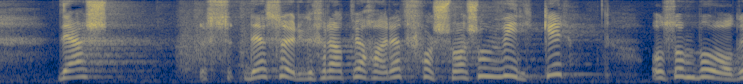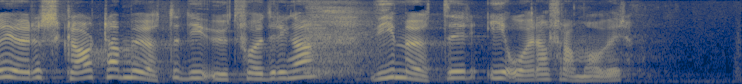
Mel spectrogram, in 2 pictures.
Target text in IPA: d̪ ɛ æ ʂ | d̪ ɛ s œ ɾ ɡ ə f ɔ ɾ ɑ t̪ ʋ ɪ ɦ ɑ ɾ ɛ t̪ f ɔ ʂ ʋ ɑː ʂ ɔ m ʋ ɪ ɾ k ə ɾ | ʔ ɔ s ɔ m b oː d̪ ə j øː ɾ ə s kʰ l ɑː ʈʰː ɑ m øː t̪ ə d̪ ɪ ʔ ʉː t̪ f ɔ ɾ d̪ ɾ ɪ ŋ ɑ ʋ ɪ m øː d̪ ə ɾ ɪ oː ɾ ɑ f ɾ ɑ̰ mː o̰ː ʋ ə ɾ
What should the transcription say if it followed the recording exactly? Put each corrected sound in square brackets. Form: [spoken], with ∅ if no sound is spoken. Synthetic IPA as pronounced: d̪ ɛ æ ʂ | d̪ ɛ s œ ɾ ɡ ə f ɔ ɾ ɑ t̪ ʋ ɪ ɦ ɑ ɾ ɛ t̪ f ɔ ʂ ʋ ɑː ʂ ɔ m ʋ ɪ ɾ k ə ɾ | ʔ ɔ s ɔ m b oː d̪ ə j øː ɾ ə s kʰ l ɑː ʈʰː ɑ m øː t̪ ə d̪ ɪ ʔ ʉː t̪ f ɔ ɾ d̪ ɾ ɪ ŋ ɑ ʋ ɪ m øː [t̪] ə ɾ ɪ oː ɾ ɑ f ɾ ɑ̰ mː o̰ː ʋ ə ɾ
